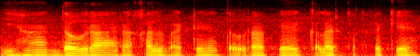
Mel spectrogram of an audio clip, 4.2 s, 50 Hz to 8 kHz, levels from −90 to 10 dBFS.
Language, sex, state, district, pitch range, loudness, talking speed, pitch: Bhojpuri, male, Bihar, East Champaran, 110-120 Hz, -20 LUFS, 115 wpm, 110 Hz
